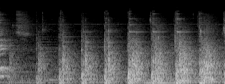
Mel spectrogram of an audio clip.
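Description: Pestle pounding rapidly in a marble mortar, about six even strikes a second of stone on stone, mashing palm sugar into pineapple juice and lemon juice.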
